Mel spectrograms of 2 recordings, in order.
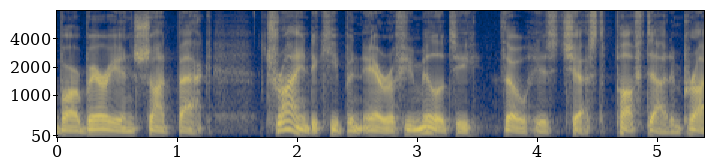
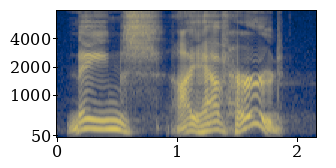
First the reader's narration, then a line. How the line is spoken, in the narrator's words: one of the farmers cried out in sudden recognition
